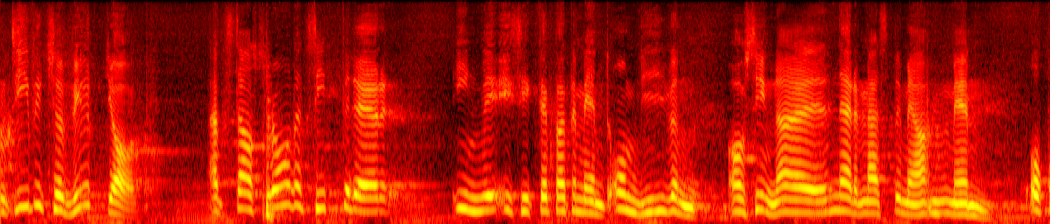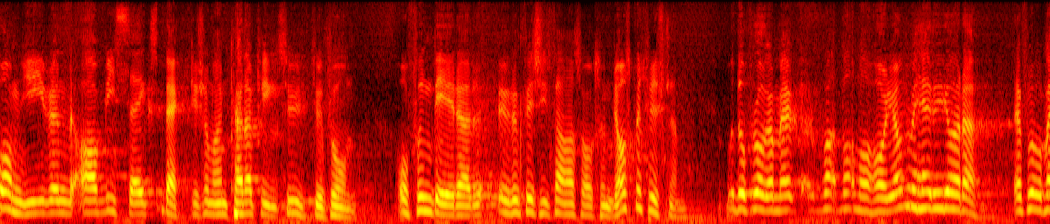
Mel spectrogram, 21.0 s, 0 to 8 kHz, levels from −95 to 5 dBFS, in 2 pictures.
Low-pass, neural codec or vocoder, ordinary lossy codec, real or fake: none; codec, 16 kHz, 1 kbps, X-Codec, HuBERT features, trained on balanced general audio; none; fake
